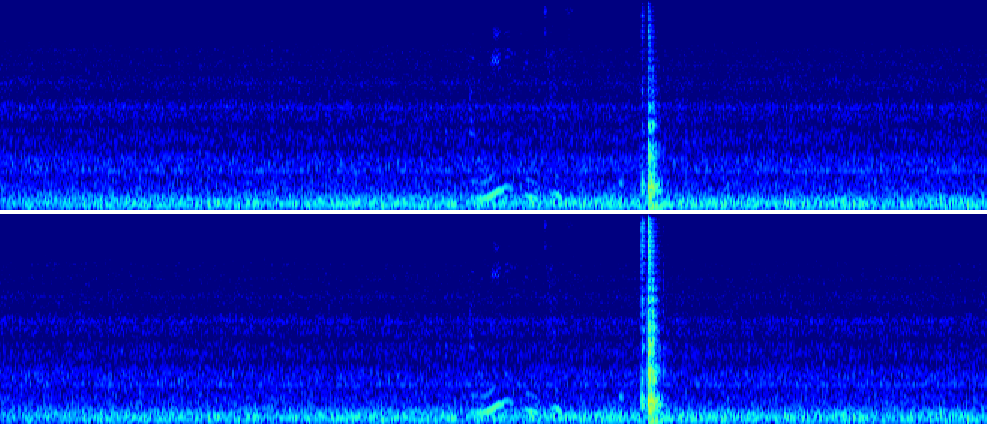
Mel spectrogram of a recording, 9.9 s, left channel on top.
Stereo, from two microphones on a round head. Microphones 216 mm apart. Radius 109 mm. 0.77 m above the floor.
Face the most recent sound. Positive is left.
turn(degrees=-60)  # may be behind; listen again after turning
